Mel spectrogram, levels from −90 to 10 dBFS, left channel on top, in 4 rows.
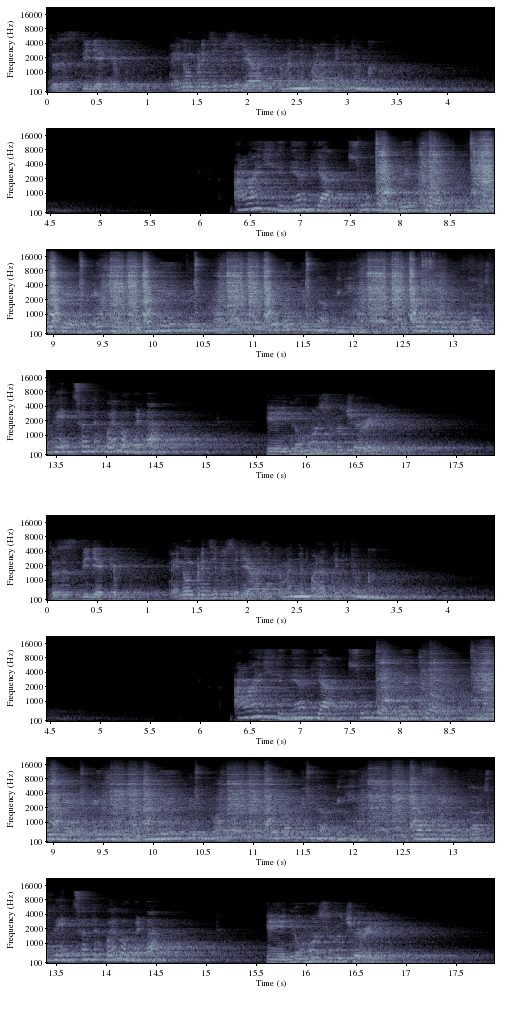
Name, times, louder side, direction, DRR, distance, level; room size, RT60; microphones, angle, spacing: voice 1, 0.0-0.7 1.2-3.1 15.6-16.9, right 1 dB, 25° right, 0 dB, 1.2 m, -34 dB
voice 2, 2.4-3.4 6.3-14.6, equal, 10° left, 0 dB, 1.0 m, -31 dB
Mechanisms, 7.6-10.1 10.4-11.6 12.0-13.1 13.4-13.5, left 8 dB, 50° left, 0.5 m, -25 dB
16.0 x 10.0 x 3.4 m, 2.3 s
head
